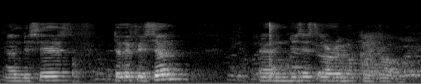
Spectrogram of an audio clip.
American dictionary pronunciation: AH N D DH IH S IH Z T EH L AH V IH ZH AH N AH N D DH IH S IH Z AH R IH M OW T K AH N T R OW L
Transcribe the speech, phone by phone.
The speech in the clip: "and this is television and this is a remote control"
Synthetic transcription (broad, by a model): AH N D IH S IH S T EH L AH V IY SH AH N AH N D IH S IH S AH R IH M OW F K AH N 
